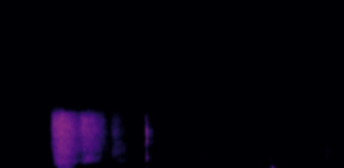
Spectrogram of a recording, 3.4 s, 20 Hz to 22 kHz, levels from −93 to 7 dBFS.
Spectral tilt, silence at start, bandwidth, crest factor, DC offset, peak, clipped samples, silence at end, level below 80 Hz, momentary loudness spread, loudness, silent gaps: 2.5 dB/octave; 0.5 s; 7.6 kHz; 24 dB; under 0.1%; -38 dBFS; under 0.1%; 0.7 s; under -90 dBFS; 12 LU; -56 LUFS; 1.31-1.45 s, 1.55-2.03 s, 2.12-2.70 s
